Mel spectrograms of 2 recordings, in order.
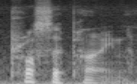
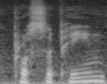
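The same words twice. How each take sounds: First: Proserpine said PROSS-er-pine, ending pine, falling; pronunciation attempt. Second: Proserpine said PROSS-er-peen, ending peen, rising high; questioning pronunciation. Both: Shown as a demonstration.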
